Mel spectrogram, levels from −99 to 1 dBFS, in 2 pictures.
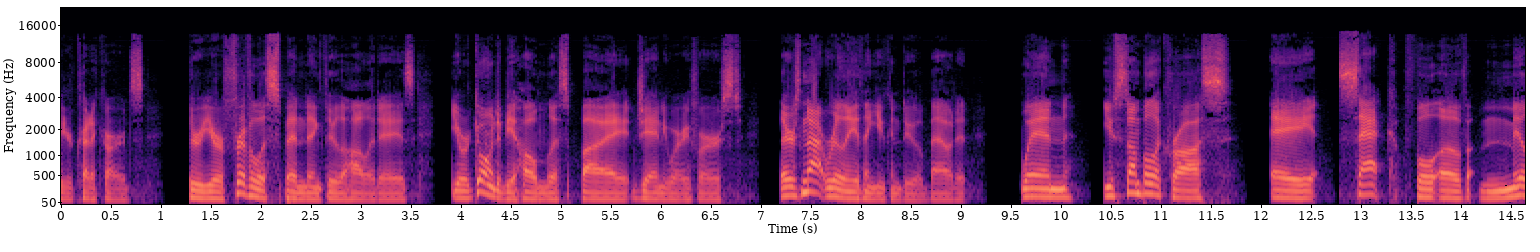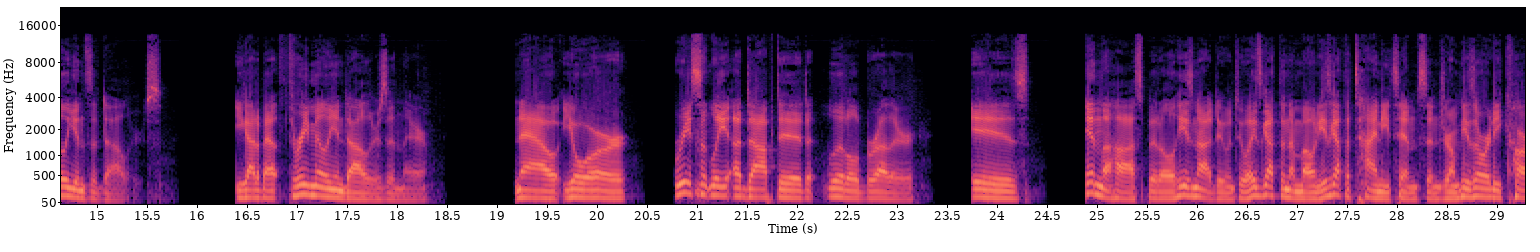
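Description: From 12.42 to 13.14 s, speech speeds up 5.42% and rises 91 cents, nearly a semitone, then snaps back. A drift correction step is the likely cause.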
